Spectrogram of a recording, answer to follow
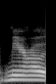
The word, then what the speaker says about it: Miro: that for us sure Miro is m-i-r-o Miro like I look hello sorry what was that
